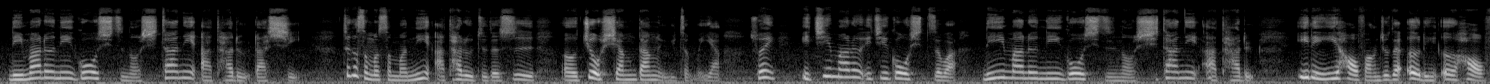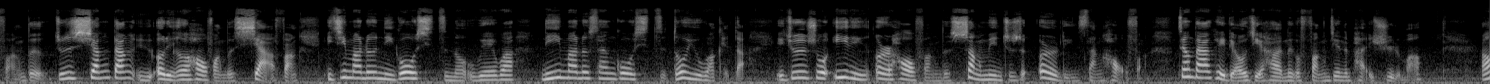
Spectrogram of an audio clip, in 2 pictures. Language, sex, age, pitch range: Chinese, female, 20-39, 190-280 Hz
